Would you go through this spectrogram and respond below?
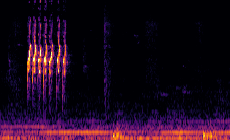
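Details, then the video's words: Black-crested bulbul in full song, used as a lure recording, gives a quick burst of about seven bright, chirpy notes in under a second, then near silence over a low steady hum. "Kicau Burung Kutilang Emas Gacor/ Pancingan Kutilang Emas"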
